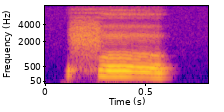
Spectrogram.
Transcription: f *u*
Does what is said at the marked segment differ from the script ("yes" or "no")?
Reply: yes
